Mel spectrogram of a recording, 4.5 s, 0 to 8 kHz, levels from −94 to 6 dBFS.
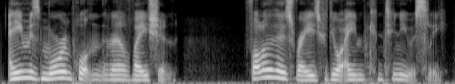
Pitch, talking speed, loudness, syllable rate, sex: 185 Hz, 170 wpm, -17 LUFS, 6.3 syllables/s, female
